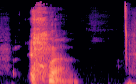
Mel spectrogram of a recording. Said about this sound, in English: Excuse me, I got a cough real quick.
